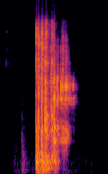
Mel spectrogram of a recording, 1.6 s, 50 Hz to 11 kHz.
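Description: A faint tick, then a short burst of hard clattering as a die tumbles across a tabletop during an attack roll in a tabletop game, rattling for about half a second before settling with a brief ringing tap; it lands on 12.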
